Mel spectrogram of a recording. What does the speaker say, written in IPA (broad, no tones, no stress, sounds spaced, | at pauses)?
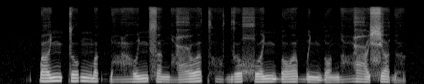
k͡p ɐ ɲ t ʊ ŋ͡m ɐ ɡ͡b ɑ̤ ɦ ʊ ɲ s ɐ n ɑ̤ ʕ ʊ ɐ̯ t̪ʰ ɔ̤ d̪ ɯ χʷ ɐ ɲ ɗ ɔ ɐ̯ ɓ ə ɲ ɗ ɔ n ɑ̤ ʕ ə ɕ ɐ ɗ ə̤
